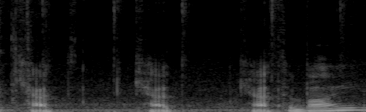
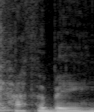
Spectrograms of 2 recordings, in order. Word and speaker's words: Catherby: bit further, I remember trying to fish in Cataby, is that how you pronounce it? Catherby.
